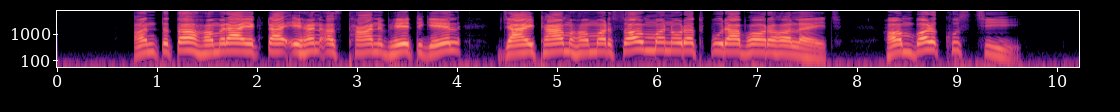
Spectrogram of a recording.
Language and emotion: Maithili, happy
